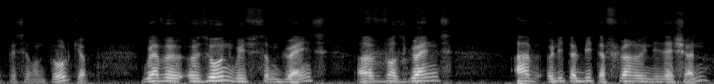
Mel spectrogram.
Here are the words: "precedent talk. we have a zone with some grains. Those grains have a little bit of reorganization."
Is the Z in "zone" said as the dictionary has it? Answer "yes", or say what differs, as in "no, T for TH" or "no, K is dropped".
yes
